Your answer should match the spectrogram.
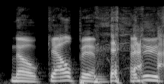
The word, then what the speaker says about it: Galpin: Galpin. No, Galpin.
